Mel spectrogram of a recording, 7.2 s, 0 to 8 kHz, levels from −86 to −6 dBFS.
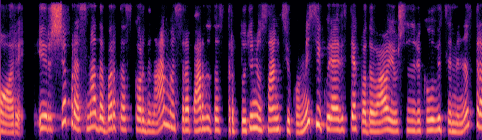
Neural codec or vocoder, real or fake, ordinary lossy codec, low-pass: none; real; Opus, 32 kbps; 7.2 kHz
